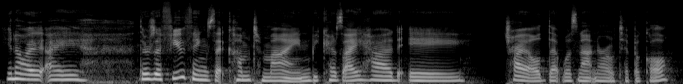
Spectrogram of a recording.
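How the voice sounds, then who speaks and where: A woman co-hosting a casual podcast, a therapist and mother telling lively stories from raising her kids. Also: lowish voice, normal speed. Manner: lively storytelling, acts out her own past remarks.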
